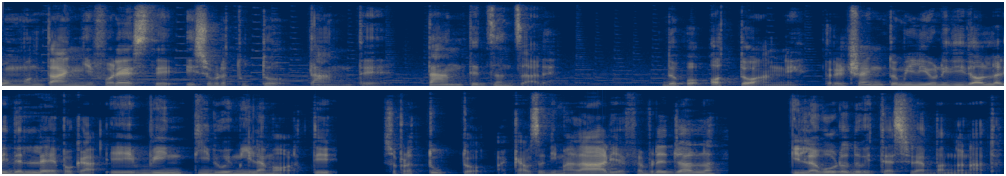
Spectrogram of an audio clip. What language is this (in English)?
Italian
